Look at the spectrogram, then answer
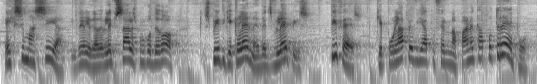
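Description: A middle-aged woman talks as a guest on a casual chat show. She tells her story in a lively, laughing way, her voice rising and falling a great deal. Soft music plays faintly behind her. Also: medium pitch.

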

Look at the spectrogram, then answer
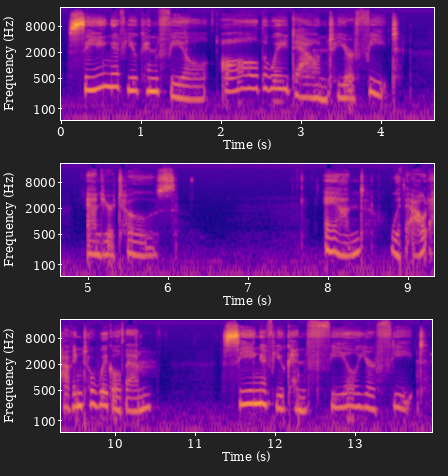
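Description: A woman guiding a bedtime body-scan meditation, speaking softly and gently, often in a whisper. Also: mid-range voice, lively intonation, dry recording. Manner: soft, often whispered delivery; gentle, soothing and unhurried. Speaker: meditation guide.

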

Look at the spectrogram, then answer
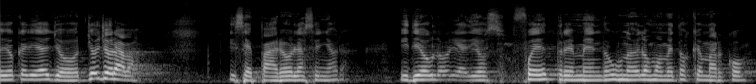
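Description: Woman, church testimony, earnest, emotional, mellow tone, long hall reverb. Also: mid-range voice. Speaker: mission trip member giving testimony.

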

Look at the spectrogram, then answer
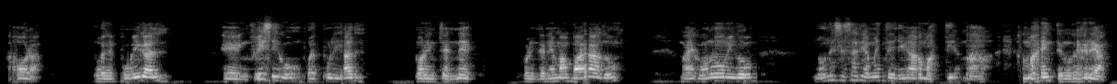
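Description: Speaking at a normal pace in a fairly high, husky voice with vocal fry, this Puerto Rican comics artist shares stories during a relaxed interview. He's emphatic, firing off punchy advice as brief commands. Audio comes through a distant, muffled, dull microphone.

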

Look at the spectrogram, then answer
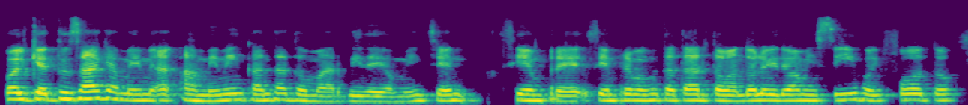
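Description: A woman hosting a casual interview, talking warmly and affirming her guest. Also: on the low side, steady tone, a little fast, highs cut off. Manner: warm, affirming, conversational. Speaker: interview host.

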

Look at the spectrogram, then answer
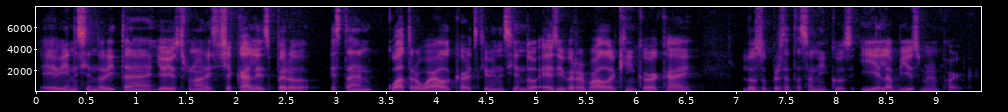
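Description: A man's voice: deep voice, little pitch movement, moderate pace, clean tone. A man with a Mexican Chicano accent doing casual sports banter as a co-host, slangy and mixing in English terms. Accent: Mexican Spanish with Chicano flavor. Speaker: sports league podcast co-host.

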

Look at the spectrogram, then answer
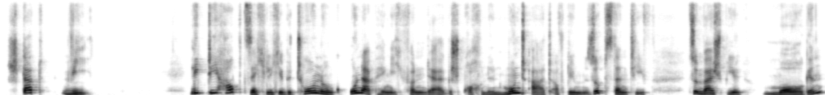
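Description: With a warm, medium-pitched voice, a woman from northern Germany delivers a reflective spoken essay. She is thoughtful and playful with words and speaks directly to her listeners.

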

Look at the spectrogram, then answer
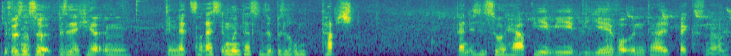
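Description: A man's voice: a little high, fairly even intonation, fairly quick, crowd noise. A man musing over the flavors in a casual group chat.

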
